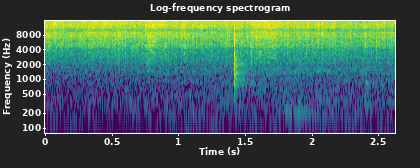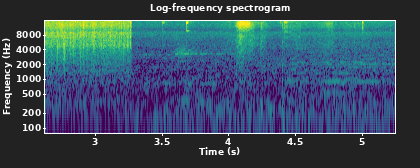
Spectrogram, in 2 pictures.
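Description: Cashews and roasted gram frying in oil, a steady close sizzle with faint stirring scrapes and one sharp clink, running on without any speech.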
